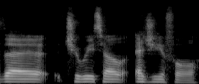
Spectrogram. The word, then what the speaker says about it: Chiwetel Ejiofor: Also with Chiwetel Ejiofor. I said his name right, I think, this time. – You smashed it, mate.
